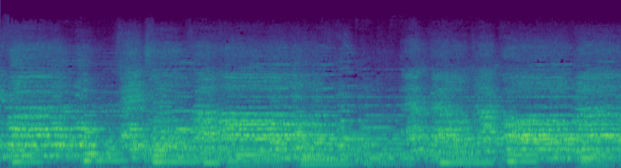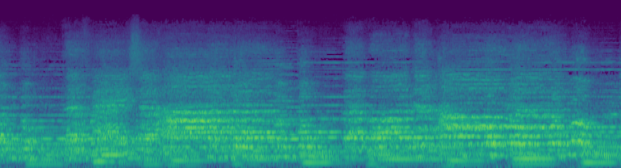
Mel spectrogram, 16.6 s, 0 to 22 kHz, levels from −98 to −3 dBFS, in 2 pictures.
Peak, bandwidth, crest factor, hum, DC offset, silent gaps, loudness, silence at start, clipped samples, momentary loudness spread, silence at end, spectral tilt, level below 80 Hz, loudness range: -12 dBFS; 13.5 kHz; 16 dB; none; under 0.1%; none; -28 LUFS; 0 s; under 0.1%; 7 LU; 0 s; -6 dB/octave; -54 dBFS; 3 LU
